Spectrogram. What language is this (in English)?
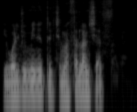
Kalenjin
